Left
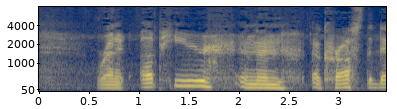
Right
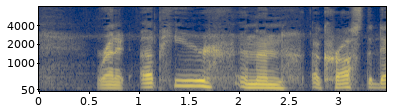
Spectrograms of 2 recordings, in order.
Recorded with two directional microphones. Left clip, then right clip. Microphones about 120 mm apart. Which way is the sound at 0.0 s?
60° right (ahead or behind).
